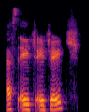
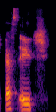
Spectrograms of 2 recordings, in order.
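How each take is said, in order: First: Long shhh. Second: Short shh. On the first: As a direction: hold the shhh out. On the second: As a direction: clip it to a quick shh. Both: Shown as a demonstration. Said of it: "the liver is sh".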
